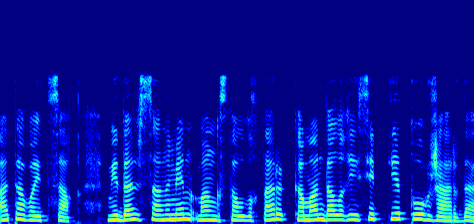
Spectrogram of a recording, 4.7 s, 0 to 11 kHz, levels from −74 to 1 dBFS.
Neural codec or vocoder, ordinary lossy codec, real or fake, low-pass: codec, 16 kHz, 4 kbps, X-Codec, HuBERT features, trained on balanced general audio; none; fake; 7.2 kHz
